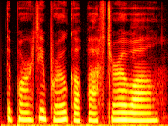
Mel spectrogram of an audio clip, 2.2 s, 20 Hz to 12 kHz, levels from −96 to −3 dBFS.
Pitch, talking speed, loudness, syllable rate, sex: 190 Hz, 190 wpm, -15 LUFS, 5.7 syllables/s, female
